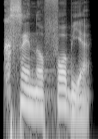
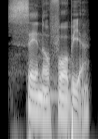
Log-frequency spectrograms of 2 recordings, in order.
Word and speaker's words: xenofobia: Y en el caso de palabras como psicología, gnóstico, mnemotecnia, pterodáctilo o neuma, simplemente no pronunciamos la primera consonante. Por eso, esta palabra no se pronuncia xenofobia en español, sino xenofobia. Y los españoles también suelen simplificar la pronunciación de la palabra extraño, pronunciándola extraño.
